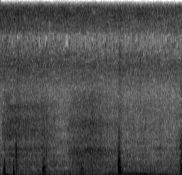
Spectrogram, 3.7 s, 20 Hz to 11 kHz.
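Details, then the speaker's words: M35A2 truck, engine running: steady high-pitched hiss with stray clicks from a hole in the air pipe from the compressor to the main line; owner plans to weld it. "EAS that yeah you can hear that ear hissing away through itself now so yeah I'll get some plums weld on that or something"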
